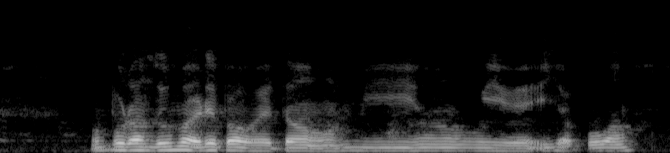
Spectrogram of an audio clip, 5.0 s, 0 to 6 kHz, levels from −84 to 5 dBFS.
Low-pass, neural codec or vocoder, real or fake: 5.4 kHz; none; real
